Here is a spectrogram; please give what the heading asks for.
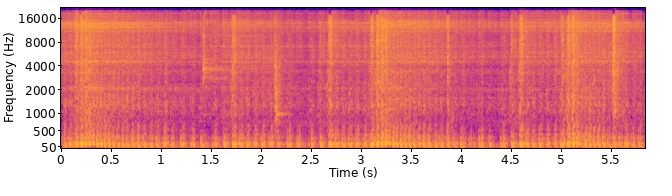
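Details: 1973 Honda CB350G twin, 4404 believed-original miles, engine cold and not yet started that day: settles into a lumpy but even idle with steady exhaust pulses and no knocks or rattles; sounds healthy.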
